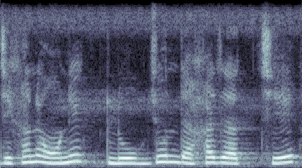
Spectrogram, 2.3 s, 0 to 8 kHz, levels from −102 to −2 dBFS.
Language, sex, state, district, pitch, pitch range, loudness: Bengali, female, West Bengal, North 24 Parganas, 255 Hz, 240-285 Hz, -13 LUFS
